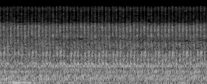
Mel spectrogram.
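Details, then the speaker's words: Jeep Compass diesel idling after alternator pulley replacement: steady diesel clatter with nothing on top, no chirp, squeal or rattle from the front accessories; the earlier grinding is gone. "य देख सकते जो हमारा आवाज आ रहा था पहले वो चला गया है और गाड़ी हमारी साइलेंट हो गई"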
